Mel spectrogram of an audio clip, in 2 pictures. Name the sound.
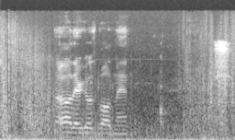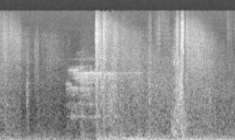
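tank cannon fire in a video game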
